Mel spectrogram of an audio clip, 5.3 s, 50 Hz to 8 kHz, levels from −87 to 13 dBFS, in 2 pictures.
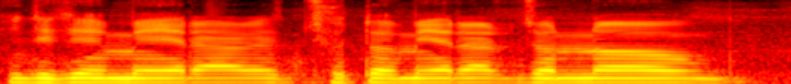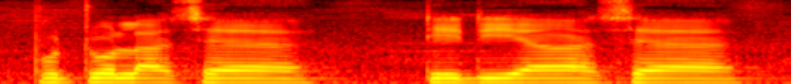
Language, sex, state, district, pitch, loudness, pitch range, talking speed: Bengali, male, Tripura, Unakoti, 135 Hz, -15 LUFS, 135-140 Hz, 100 wpm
